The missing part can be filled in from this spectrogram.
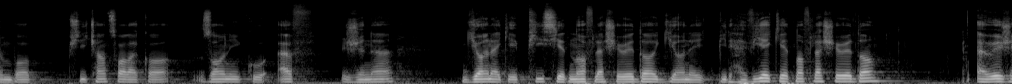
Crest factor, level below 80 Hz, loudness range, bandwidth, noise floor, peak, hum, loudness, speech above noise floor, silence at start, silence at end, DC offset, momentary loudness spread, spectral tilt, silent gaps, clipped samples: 16 dB; -44 dBFS; 6 LU; 17 kHz; -53 dBFS; -10 dBFS; none; -27 LUFS; 27 dB; 0 s; 0 s; under 0.1%; 12 LU; -6 dB/octave; none; under 0.1%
